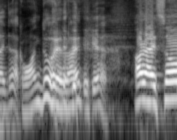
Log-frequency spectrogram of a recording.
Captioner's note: laugh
